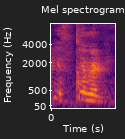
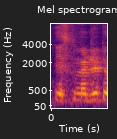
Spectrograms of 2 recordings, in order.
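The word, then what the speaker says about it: Schmidt: थे वो कौन थे, स्किमिड, स्किमिड, ठीक है ना, डी साइलेंट है, चाहो तो तुम स्किमिडिट बोल दो, जो तुम्हें ठीक लगता है, स्किमिड बोल दो, ठीक है, डी साइलेंट है इसमें।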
